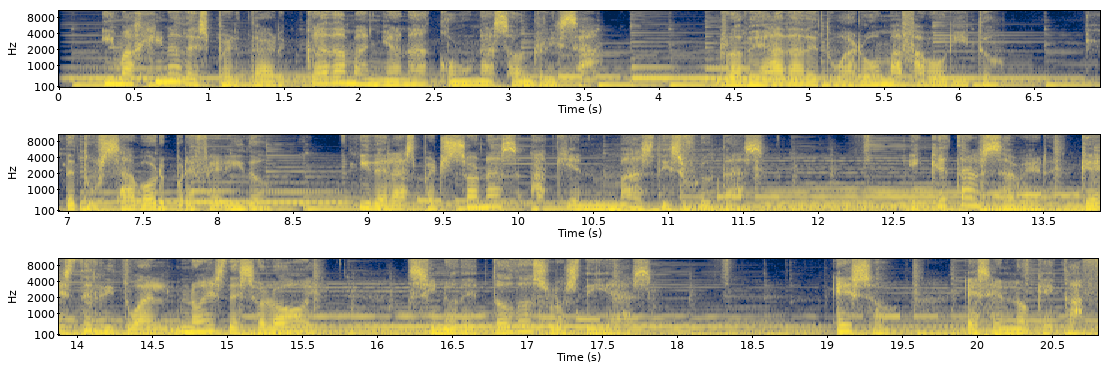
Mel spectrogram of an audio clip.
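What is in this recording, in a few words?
Spanish soft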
